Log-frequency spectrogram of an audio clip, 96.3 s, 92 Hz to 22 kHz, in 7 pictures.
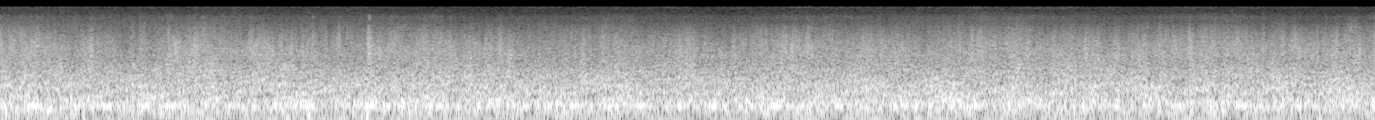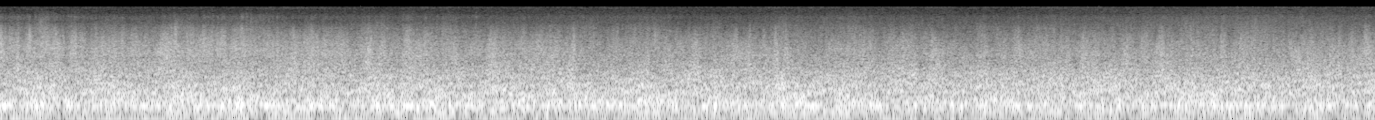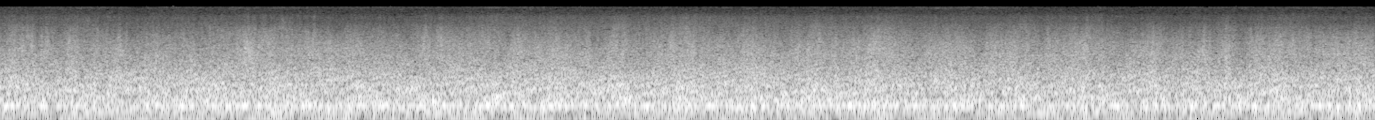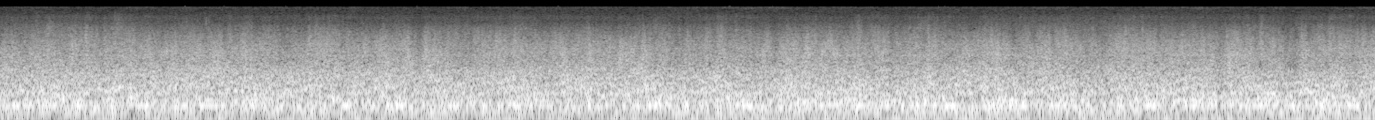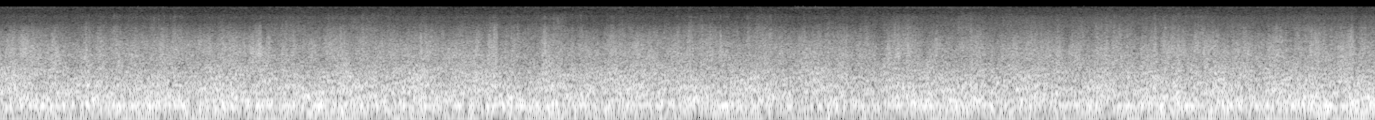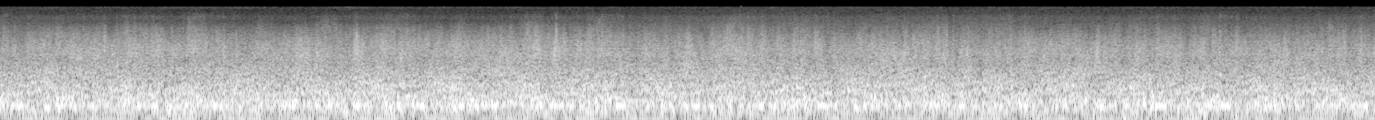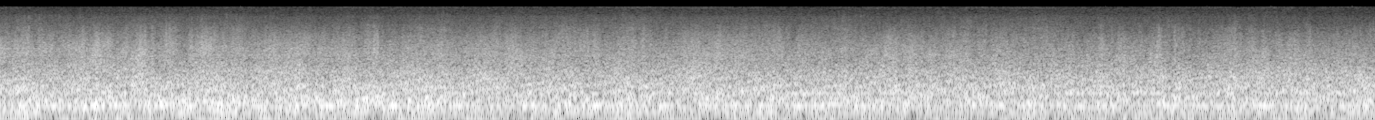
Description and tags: Windrad - Parsteiner See - 201107
Wind wheel close-by lake Parstein. Germany (County Brandenburg).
